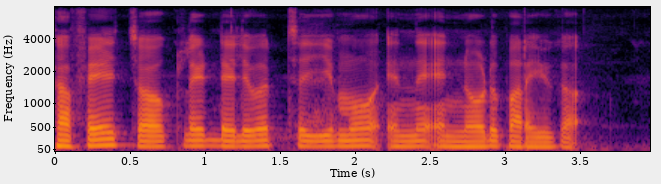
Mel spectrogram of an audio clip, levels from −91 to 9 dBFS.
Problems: none marked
